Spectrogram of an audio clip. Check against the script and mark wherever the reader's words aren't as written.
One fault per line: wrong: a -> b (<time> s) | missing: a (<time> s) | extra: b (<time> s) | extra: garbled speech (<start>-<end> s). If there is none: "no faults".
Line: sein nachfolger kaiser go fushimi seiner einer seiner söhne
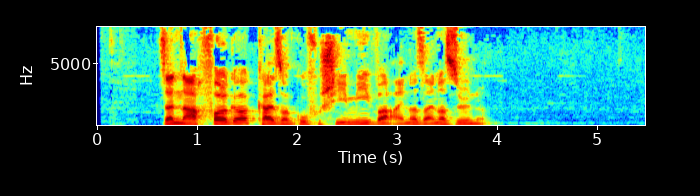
wrong: seiner -> war (2.8 s)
